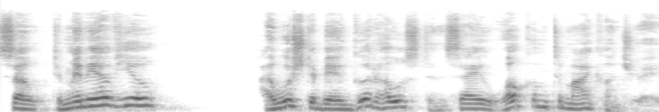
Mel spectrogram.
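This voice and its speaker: A man's somewhat breathy, dark and mellow voice with an American accent, fairly high in pitch, with very wide pitch swings at a moderate pace. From western Pennsylvania. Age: 80s+. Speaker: photographer and retired professor. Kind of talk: personal testimony talk. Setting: video call.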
